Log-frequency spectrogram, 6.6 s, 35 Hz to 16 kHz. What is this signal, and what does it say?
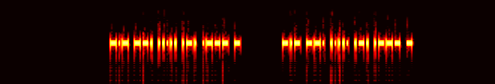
Morse code, heard as a keyed tone, about 46 wpm, 700 Hz. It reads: KG5RJT KG5RJT
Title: USA Call Signs - 6 Characters - Repeated 2x - 45wpm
